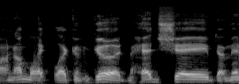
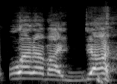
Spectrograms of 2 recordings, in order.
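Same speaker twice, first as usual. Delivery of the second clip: dismayed wail; 10 semitones higher, 7 dB louder than usual. Retold or imitated. Recruit regretting joining.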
